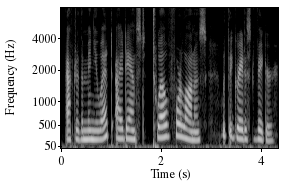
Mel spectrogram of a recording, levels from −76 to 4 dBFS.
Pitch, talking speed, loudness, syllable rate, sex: 205 Hz, 150 wpm, -19 LUFS, 5.1 syllables/s, female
